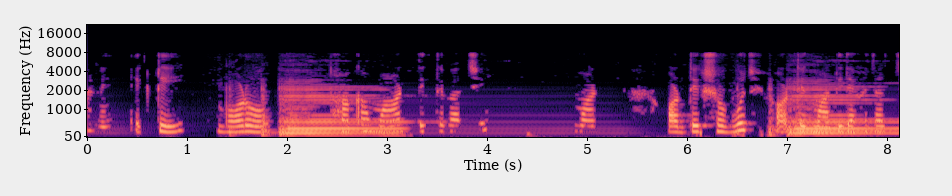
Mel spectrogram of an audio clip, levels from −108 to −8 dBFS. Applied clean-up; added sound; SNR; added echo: classical method spectral subtraction.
